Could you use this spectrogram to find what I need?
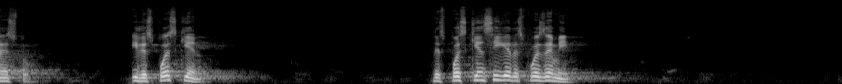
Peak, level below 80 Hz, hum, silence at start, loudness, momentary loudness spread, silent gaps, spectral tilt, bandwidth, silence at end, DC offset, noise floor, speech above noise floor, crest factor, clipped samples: -2 dBFS; -60 dBFS; none; 0 s; -18 LUFS; 19 LU; none; -6 dB/octave; 15.5 kHz; 2.55 s; under 0.1%; -72 dBFS; 55 dB; 20 dB; under 0.1%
